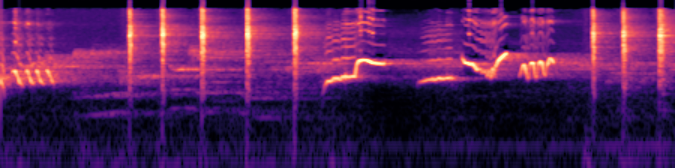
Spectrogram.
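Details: White-rumped shama song with clicking 'tạch' notes, used to excite other shamas: a rapid whistled trill, sharp dry clicks, then loud rising and falling whistles and a short buzzy trill, over a low steady hum.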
